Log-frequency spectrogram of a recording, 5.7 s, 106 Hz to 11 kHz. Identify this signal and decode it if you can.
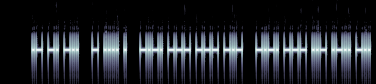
Morse code, heard as a keyed tone, about 40 wpm, 700 Hz. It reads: AND THE COOK COULD
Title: Sentences from Top 1300 Words 40wpm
